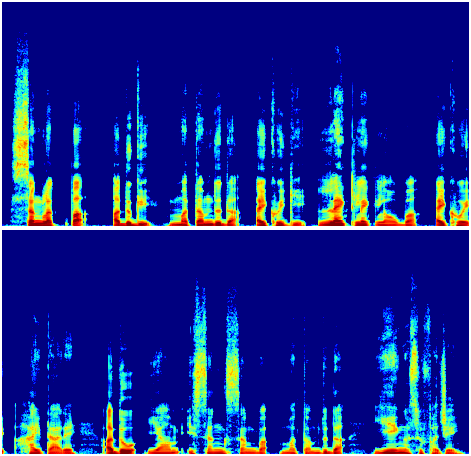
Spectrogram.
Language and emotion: Manipuri, neutral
